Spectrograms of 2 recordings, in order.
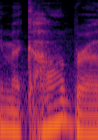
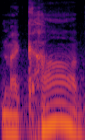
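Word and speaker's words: macabre: it for a second apparently macabra is an accepted us English pronunciation but maab is the correct UK English pronunciation oh no my sweet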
